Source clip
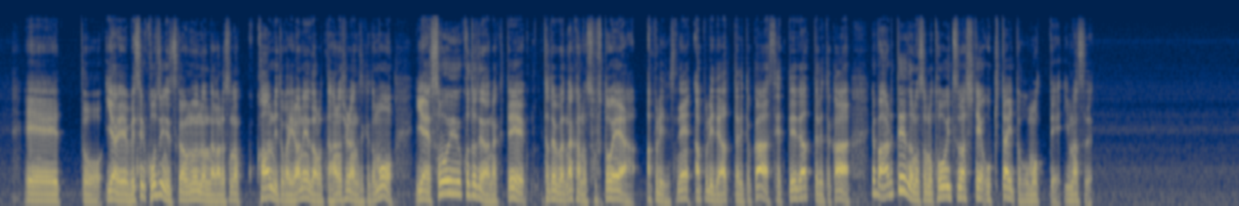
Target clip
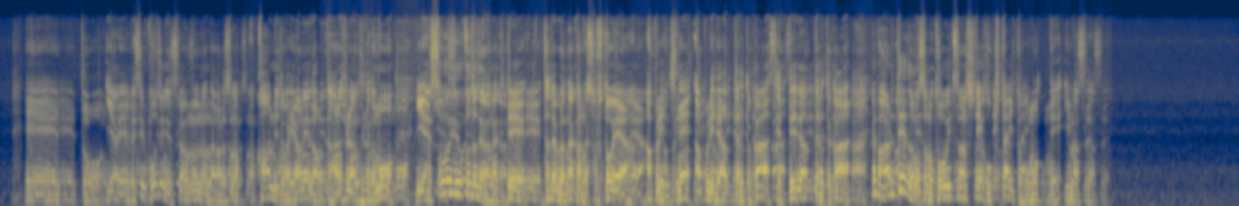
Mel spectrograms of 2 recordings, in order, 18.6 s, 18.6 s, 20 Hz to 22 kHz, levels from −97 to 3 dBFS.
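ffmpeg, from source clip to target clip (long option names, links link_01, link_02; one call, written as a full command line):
ffmpeg -i in.wav -filter_complex "[0:a]flanger=delay=18:depth=7.3:speed=2.5,aecho=1:1:244:0.188,aexciter=amount=4.6:drive=6.3:freq=3000,asettb=1/sr,asplit=3[link_01][link_02][link_03];[link_01]atrim=end=4.804[link_04];[link_02]atrim=start=4.8:end=7.38,asetpts=PTS-STARTPTS,afade=type=in:duration=0.004:curve=qsin,afade=type=out:start_time=2.576:duration=0.004:curve=qsin,highshelf=frequency=11000:gain=8.5[link_05];[link_03]atrim=start=7.376[link_06];[link_04][link_05]acrossfade=duration=0.004:curve1=hsin:curve2=qsin[link_07];[link_07][link_06]acrossfade=duration=0.004:curve1=qsin:curve2=hsin,acompressor=threshold=-31dB:ratio=4,agate=range=-7dB:threshold=-55dB:ratio=16:detection=peak,dynaudnorm=framelen=700:gausssize=13:maxgain=9.5dB,volume=4.5dB" out.wav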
